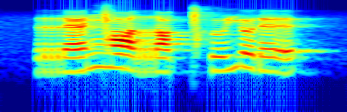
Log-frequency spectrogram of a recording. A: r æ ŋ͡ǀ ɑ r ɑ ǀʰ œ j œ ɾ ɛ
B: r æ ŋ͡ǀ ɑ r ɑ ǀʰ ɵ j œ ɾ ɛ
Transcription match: B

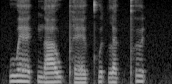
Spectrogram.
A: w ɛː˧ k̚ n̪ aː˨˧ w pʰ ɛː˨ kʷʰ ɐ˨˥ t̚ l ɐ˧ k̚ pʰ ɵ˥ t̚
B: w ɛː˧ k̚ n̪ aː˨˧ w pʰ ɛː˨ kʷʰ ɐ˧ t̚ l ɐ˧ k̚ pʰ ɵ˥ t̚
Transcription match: B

